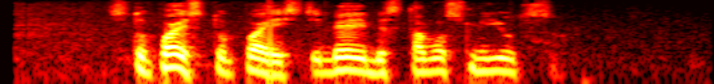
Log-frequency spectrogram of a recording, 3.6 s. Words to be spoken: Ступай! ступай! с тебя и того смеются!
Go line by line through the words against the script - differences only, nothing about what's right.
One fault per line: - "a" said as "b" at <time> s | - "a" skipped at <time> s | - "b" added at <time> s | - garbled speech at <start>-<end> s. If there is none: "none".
- "без" added at 1.8 s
